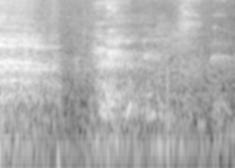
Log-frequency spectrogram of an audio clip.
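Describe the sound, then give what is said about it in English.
A seated audience takes a deep breath together, making broad, breathy swells of many people inhaling and exhaling, with a soft rustly texture throughout. “Take a deep breath with me, would you?”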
